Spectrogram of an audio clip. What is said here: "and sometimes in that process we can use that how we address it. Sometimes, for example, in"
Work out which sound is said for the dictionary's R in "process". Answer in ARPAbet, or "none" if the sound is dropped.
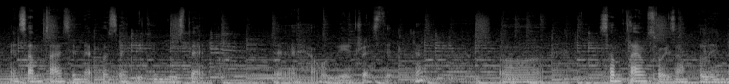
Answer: none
